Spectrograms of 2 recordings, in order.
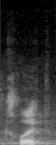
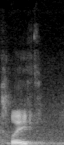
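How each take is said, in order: First: The word rhymes with 'kick'. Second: The word rhymes with 'seek'. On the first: Other people say it this way. "some people pronounce this click" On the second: The speaker says it this way. "I I pronounce it clique"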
